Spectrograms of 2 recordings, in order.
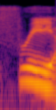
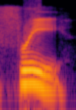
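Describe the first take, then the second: First: The word is said plainly, without extra emphasis. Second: The word is said with strong extra emphasis.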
